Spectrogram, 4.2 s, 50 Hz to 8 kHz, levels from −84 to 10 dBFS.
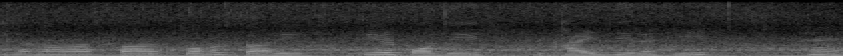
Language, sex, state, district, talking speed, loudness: Hindi, female, Uttar Pradesh, Hamirpur, 140 wpm, -32 LUFS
